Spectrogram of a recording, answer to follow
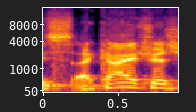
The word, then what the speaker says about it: psychiatrist: psychiatrists using the bathroom because the p is silent i like that that's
